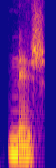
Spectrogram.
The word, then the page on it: knish: Indian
